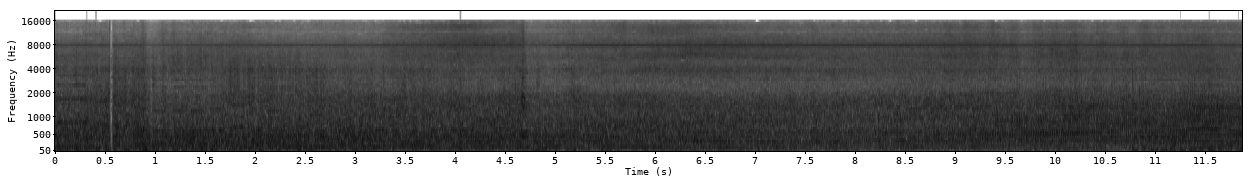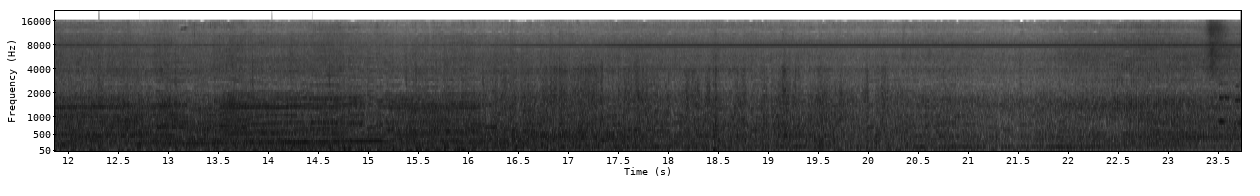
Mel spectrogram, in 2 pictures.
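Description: Yamaha Sniper 150 single-cylinder four-stroke motorcycle engine running at road speed in traffic, mixed with steady wind and road noise; an engine note rises and falls in pitch around the middle.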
